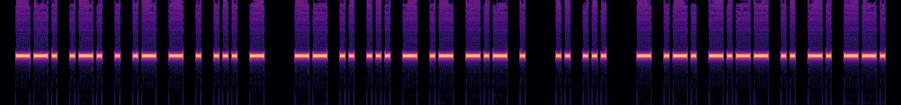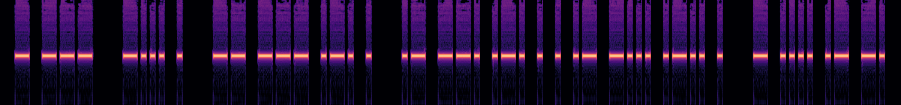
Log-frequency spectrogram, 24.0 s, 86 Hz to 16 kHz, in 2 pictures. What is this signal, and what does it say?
Morse code, heard as a keyed tone, about 20 wpm, 1000 Hz. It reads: GREATEST MISTAKE IS TRYING TO BE MORE AGREEABLE THAN
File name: qotdfiles / 20wpm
